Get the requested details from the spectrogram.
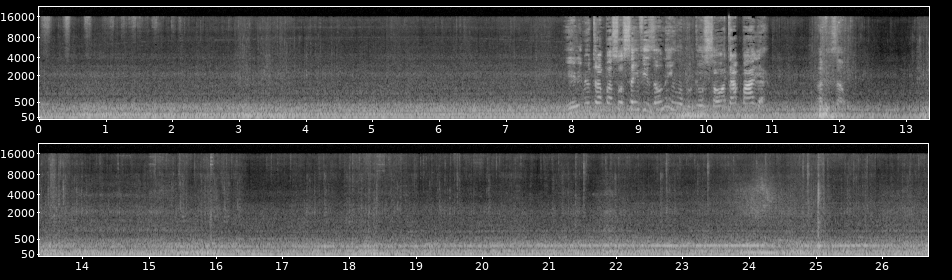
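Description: Tyres rumble on an asphalt road.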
